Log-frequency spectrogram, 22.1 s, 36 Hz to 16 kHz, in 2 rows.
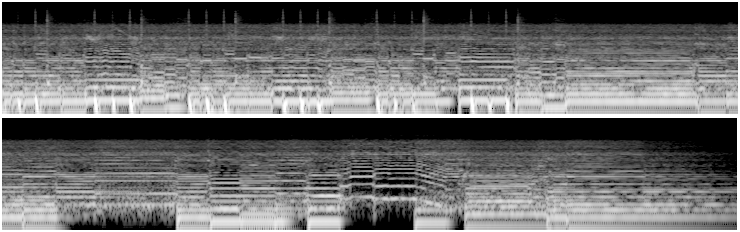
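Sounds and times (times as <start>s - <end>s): distorted electric guitar riffs: 0.0s - 22.0s.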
